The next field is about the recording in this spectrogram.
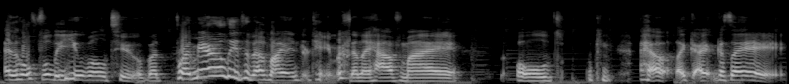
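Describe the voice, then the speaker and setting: A woman's voice: mid-range voice, lively intonation, moderate pace, faint music behind. A young woman whose first language is Lithuanian, chatting casually and laughing often as she answers a run of tag questions, with lots of "you know" fillers. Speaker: vlogger, aspiring author. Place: room with a creaky chair. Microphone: desk mic.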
